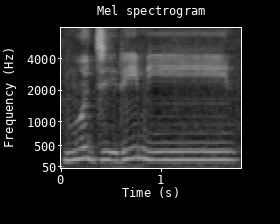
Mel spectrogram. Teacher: را کو باریکی سے پڑھیں گے اور یا مدہ کے ساتھ اس کو ادا کریں گے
